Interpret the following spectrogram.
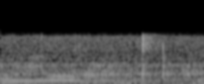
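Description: A man's voice singing a wordless tune in long held low notes, stepping up and down in pitch, and stopping near the end. Two short clicks come about a second and a half in.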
